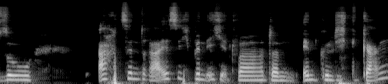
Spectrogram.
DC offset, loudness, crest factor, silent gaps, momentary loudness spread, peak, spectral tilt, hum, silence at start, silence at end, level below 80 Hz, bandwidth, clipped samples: under 0.1%; -20 LUFS; 18 dB; none; 4 LU; -2 dBFS; -5 dB/octave; none; 0 s; 0 s; -32 dBFS; 19.5 kHz; under 0.1%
